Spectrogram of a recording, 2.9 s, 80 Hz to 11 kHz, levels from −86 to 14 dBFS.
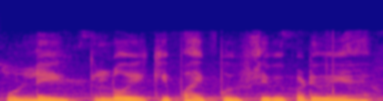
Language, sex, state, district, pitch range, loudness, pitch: Hindi, female, Uttar Pradesh, Shamli, 215-235 Hz, -13 LUFS, 220 Hz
